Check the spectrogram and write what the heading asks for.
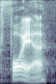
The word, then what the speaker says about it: FOIA: typically referred to by its initials and pronounced foia the act has a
